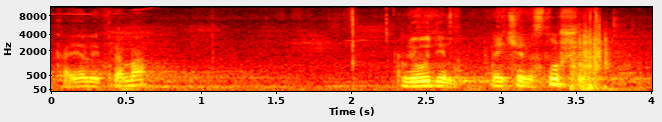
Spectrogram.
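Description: Paper rustles as a man turns a page.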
